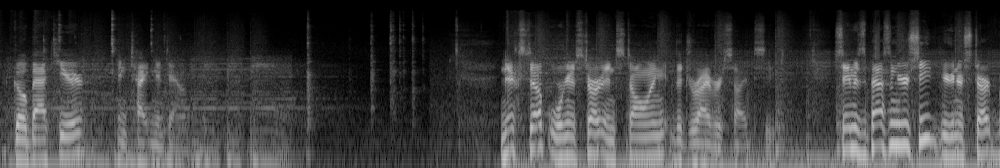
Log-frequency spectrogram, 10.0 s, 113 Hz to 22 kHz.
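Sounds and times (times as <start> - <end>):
socket ratchet clicking: 3.1 - 4.3.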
